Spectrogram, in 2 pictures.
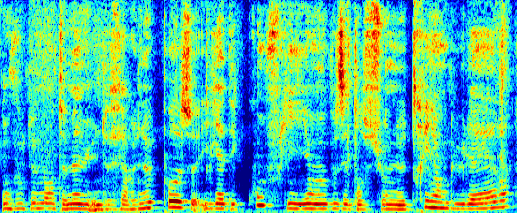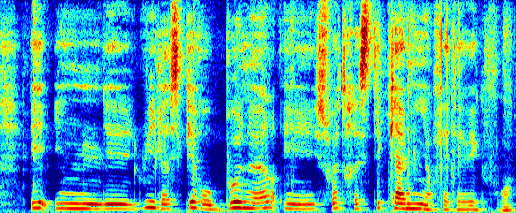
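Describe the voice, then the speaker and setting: Somewhat breathy and dark, mellow in tone, a woman speaks at a moderate pace with a fairly low pitch. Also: ordinary pitch variation. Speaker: tarot card reader. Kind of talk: tarot reading. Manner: hesitant, many fillers.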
